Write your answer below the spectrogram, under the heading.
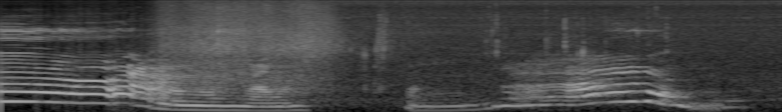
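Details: Female German Shepherd mid-howl: wavering tonal howls that dip and rise in pitch, breaking into lower, rougher sounds between phrases, with a second wavering howl rising and falling near the end.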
